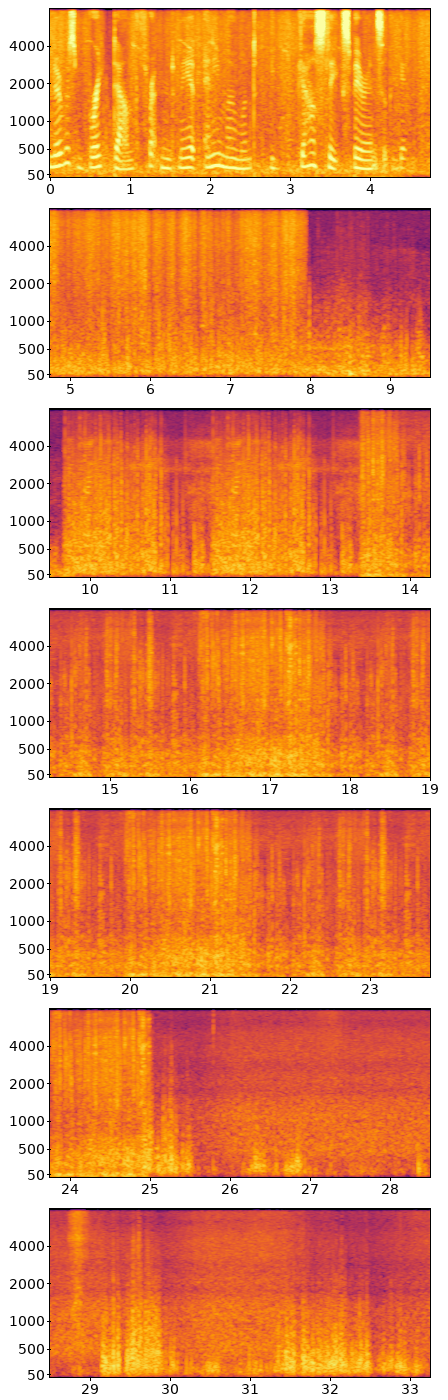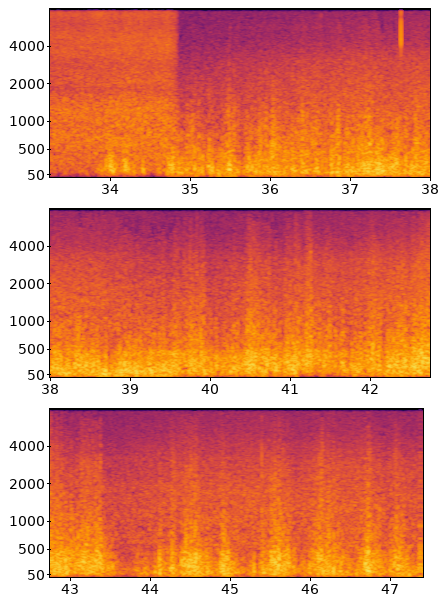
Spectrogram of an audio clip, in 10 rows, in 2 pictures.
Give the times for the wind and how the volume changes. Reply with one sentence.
The wind can be heard from 0.0 to 47.3 s, at a steady volume.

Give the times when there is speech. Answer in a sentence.
The speech can be heard from 0.0 to 4.5 s.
